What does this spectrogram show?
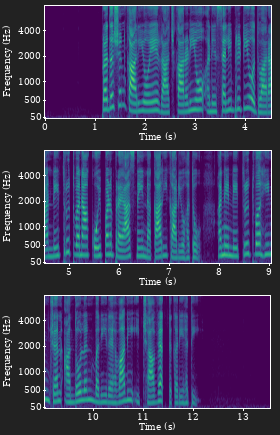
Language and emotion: Gujarati, neutral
